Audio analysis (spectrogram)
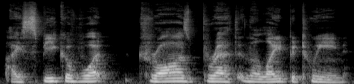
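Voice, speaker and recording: A man's voice: medium pitch, fairly even intonation, dark tone, close to an everyday voice. Man acting a solemn, portentous otherworldly warrior. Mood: solemn, wary. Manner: slow, formal, portentous. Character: solemn, archaic otherworldly warrior, proud and full of dread.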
